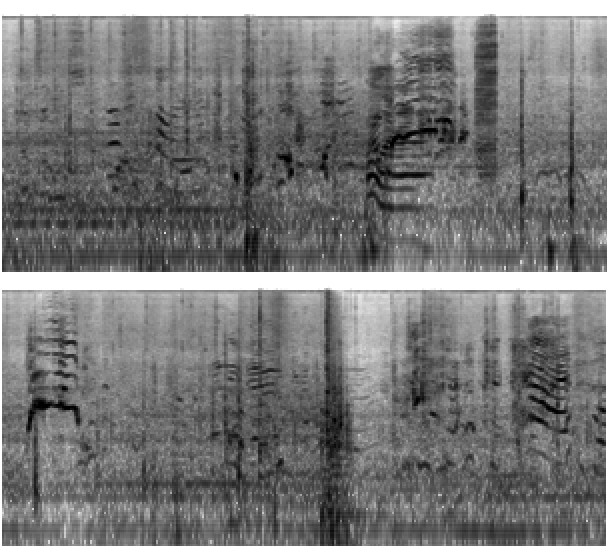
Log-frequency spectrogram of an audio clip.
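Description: A man calls out from outside a vehicle.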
